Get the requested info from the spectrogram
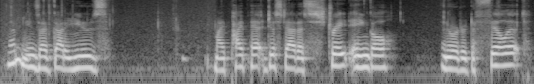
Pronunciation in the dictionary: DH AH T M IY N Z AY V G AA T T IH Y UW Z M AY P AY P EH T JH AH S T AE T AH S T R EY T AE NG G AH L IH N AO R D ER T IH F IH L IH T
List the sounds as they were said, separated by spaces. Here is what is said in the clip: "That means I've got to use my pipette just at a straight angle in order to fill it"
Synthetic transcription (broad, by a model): DH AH T M IY N Z AY V G AA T T IH Y UW Z M AY P AY P EH T JH AH S T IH T AH S T R EY T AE NG G L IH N AO R D ER T IH F IH L IH T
